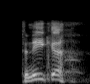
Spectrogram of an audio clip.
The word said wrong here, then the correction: Takina: Oh, Takina. – Takina.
